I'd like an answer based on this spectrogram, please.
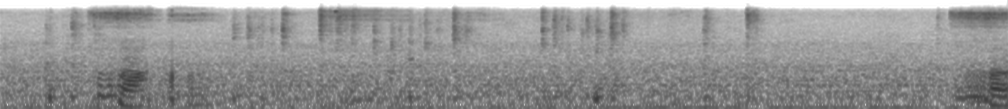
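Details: Sleeping Chow Chow snoring, a rough rasping breath near the start and another at the end, with soft airy breathing and small clicks in between.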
